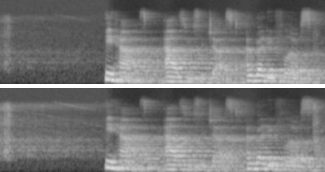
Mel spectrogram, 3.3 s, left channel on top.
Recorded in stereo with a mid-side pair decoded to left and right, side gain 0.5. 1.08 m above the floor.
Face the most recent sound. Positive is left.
turn(degrees=30)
